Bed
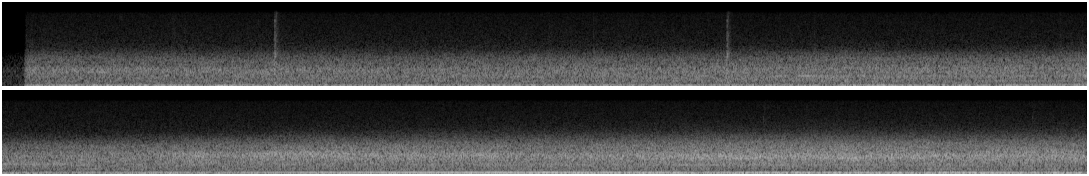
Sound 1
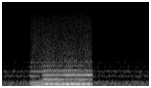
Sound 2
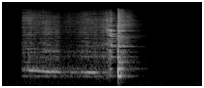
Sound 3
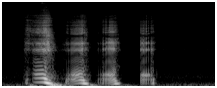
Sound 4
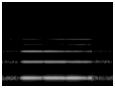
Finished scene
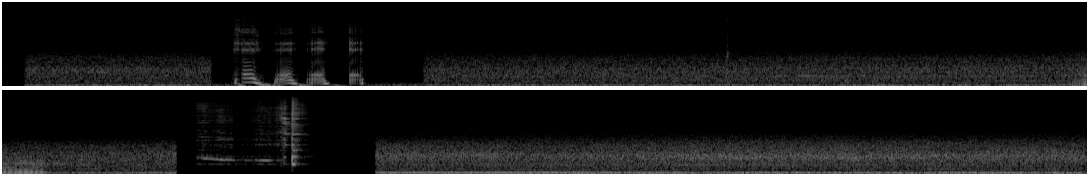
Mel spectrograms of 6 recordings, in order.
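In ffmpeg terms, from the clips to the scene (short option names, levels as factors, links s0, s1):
-filter_complex "[0:a]volume=0.1[s0];[3:a]acompressor=threshold=0.0178:ratio=6:attack=3.2:release=140:knee=1:detection=peak[s1];[1:a]aeval=exprs='max(val(0),0)':c=same[s2];[s0]asplit=3[s3][s4][s5];[s3]atrim=end=2.094[s6];[s1]atrim=end=2.13,asetpts=PTS-STARTPTS,volume=0.708[s7];[s4]atrim=start=4.216:end=12.594[s8];[2:a]atrim=end=2,asetpts=PTS-STARTPTS,volume=0.211[s9];[s5]atrim=start=14.586[s10];[s2]atrim=end=1.47,asetpts=PTS-STARTPTS,volume=0.168,afade=t=in:d=0.004:c=hsin,afade=t=out:st=1.466:d=0.004:c=hsin,adelay=10380[s11];[s6][s7]acrossfade=d=0.004:c1=hsin:c2=hsin[s12];[s12][s8]acrossfade=d=0.004:c1=hsin:c2=hsin[s13];[s13][s9]acrossfade=d=0.004:c1=hsin:c2=hsin[s14];[s14][s10]acrossfade=d=0.004:c1=hsin:c2=hsin[s15];[s15][s11]amix=inputs=2:normalize=0"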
